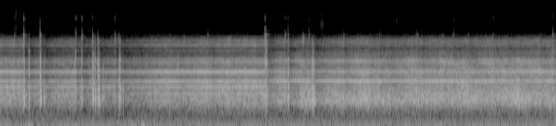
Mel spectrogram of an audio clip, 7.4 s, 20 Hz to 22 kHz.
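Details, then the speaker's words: Fluid power demonstrator cylinder extending: sharp valve actuation clicks, then a steady scratchy rubbing hiss from a misaligned cylinder under about 25 pounds of side load; retracting makes no sound. "Cylinder go, you hear that sort of rubbing sound? That's a misaligned cylinder, about 25 pounds of side load."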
